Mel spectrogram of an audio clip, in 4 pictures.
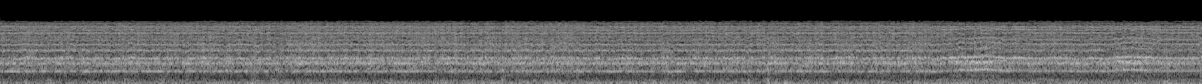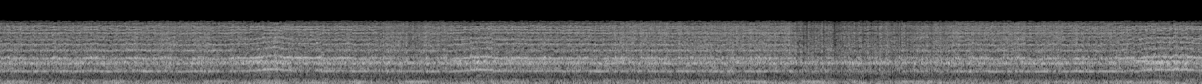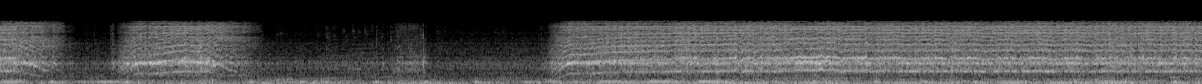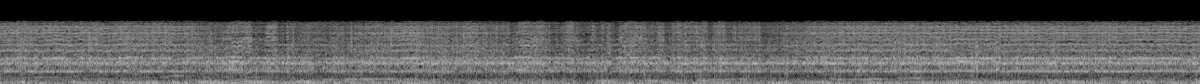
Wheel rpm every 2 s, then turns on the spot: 160, 160, 160, 160, 160, 160, 160, 160, 160, 160, 160, 160, 60, 20, 30, 150, 160, 160, 160, 160, 160, 160, 160, 160.
none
